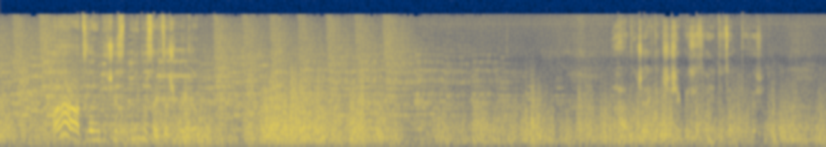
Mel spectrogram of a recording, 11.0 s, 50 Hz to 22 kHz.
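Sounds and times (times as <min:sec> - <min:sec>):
music playing: 0:00.0 - 0:07.5
steady rushing noise: 0:00.0 - 0:11.0.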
